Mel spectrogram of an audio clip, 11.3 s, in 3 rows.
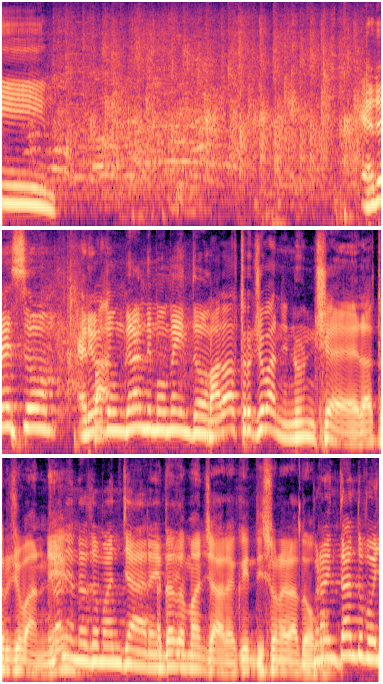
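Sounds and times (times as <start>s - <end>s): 
speech: 0.0s - 0.7s, 3.6s - 11.3s
crowd applauding: 0.0s - 6.3s.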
